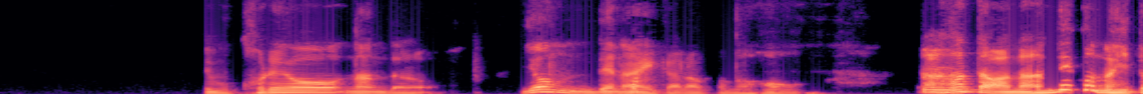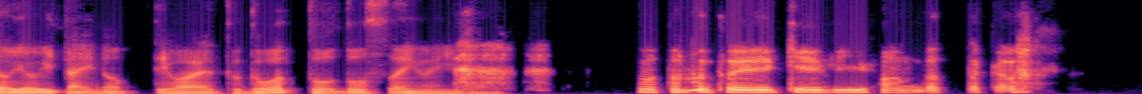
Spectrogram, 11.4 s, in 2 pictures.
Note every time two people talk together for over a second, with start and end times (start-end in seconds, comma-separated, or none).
none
